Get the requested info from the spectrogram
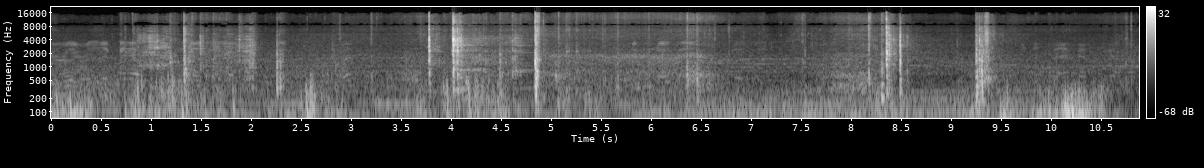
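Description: Skateboard wheels rolling on smooth concrete with a steady low rumble. Several sharp clacks of boards striking the ground are spread through it, the loudest a few seconds in.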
